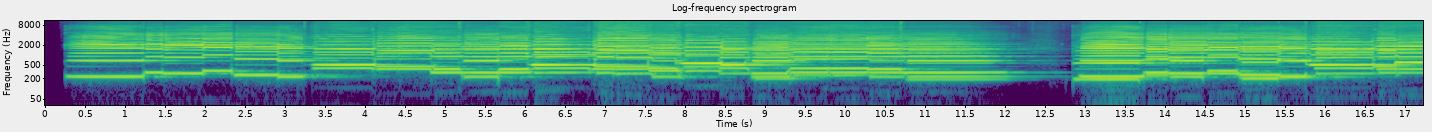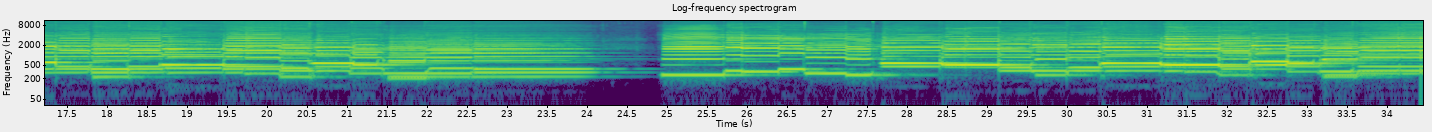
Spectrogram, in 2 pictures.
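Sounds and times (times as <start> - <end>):
clarinet trio playing a yodel tune: 0.3 - 34.4.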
